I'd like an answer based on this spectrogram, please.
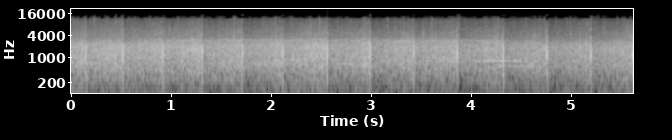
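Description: Concert audience applauding in a theater, with a steady beat of louder single claps about twice a second over the dense clapping.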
